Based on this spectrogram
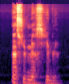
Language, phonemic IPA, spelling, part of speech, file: French, /ɛ̃.syb.mɛʁ.sibl/, insubmersible, adjective, LL-Q150 (fra)-insubmersible.wav
- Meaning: unsinkable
